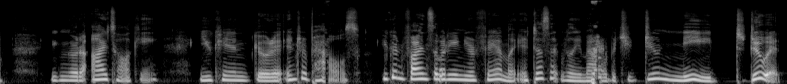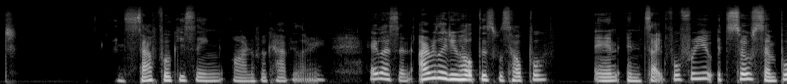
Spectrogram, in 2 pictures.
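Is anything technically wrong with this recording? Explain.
Yes. There are two kinds of fault in this speech clip.

Corrupt frame decoded: short bursts at 1.14 s, 3.24 to 3.30 s, 4.33 to 4.43 s and 5.91 to 6.06 s. Bit errors inside the compressed frames were passed to the decoder, which used the damaged gains and codes anyway and put energy at the wrong frequencies. The first two events each span a couple of frames and come out as brief chirps or blips. The later two span several frames and give longer bursts of roughly 100 to 150 ms.

Drift correction step: from 7.14 s to 9.59 s, playback runs 5.84% slow and the pitch falls by 104 cents, about a semitone. The speech sounds lower and dragged, then snaps back to normal speed and pitch. The likely cause is clock-matching software changing the resampling rate in one step to rebalance its buffer, so speed and pitch shift together instead of being corrected gradually.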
